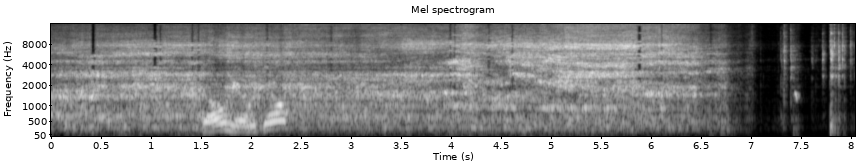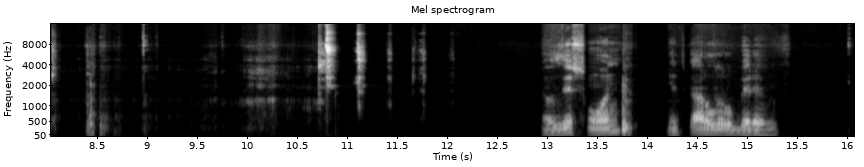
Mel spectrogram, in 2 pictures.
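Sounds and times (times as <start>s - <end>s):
gas torch flame hissing: 0.0s - 7.7s.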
